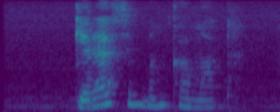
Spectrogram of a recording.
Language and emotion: Russian, neutral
